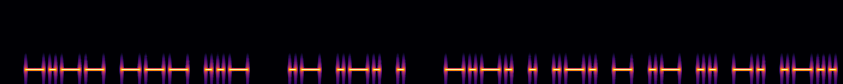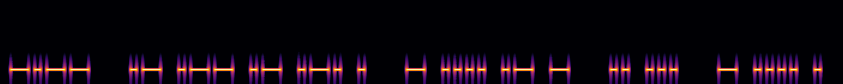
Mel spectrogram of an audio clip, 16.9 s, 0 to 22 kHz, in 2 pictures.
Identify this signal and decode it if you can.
Morse code, heard as a keyed tone, about 20 wpm, 700 Hz. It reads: YOU ARE CERTAINLY AWARE THAT IS THE
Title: Sentences from Top 1200 Words 20wpm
